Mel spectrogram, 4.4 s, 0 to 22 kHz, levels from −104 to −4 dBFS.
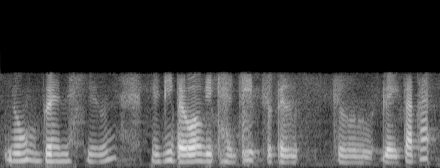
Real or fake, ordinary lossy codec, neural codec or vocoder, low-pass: fake; none; codec, 16 kHz in and 24 kHz out, 0.6 kbps, FireRedTTS-2 codec; 3.6 kHz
